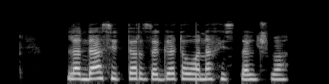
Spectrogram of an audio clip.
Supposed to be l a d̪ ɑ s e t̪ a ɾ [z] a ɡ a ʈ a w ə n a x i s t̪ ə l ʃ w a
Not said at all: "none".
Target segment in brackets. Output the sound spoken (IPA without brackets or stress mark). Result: z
